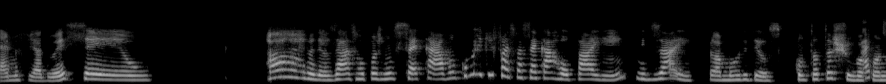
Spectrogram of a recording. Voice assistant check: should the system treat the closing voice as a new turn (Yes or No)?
Yes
